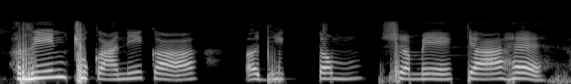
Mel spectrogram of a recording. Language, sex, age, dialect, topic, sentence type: Hindi, female, 25-30, Marwari Dhudhari, banking, question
